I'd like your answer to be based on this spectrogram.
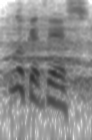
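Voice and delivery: sung out with delight; gleeful chant; excited sing-song. Real, not acted. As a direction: sing it out at the replay. Watching the replay.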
